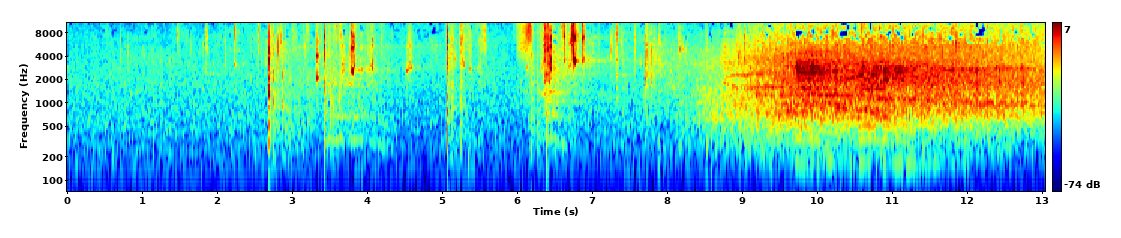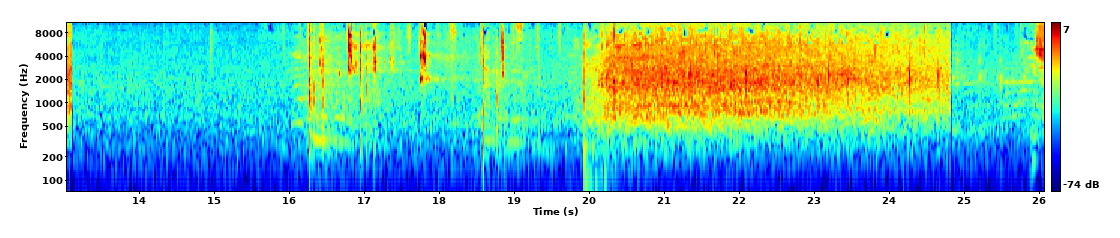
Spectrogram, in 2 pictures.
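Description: Tennis ball struck back and forth by racquets in rallies on a hard court, sharp pops about a second apart. Twice a stadium crowd breaks into loud cheering and applause after a point; the first burst cuts off suddenly.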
